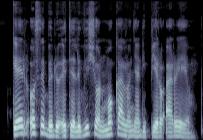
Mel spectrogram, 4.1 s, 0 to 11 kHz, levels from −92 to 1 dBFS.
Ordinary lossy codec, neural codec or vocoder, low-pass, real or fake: none; vocoder, 22.05 kHz, 80 mel bands, Vocos; none; fake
